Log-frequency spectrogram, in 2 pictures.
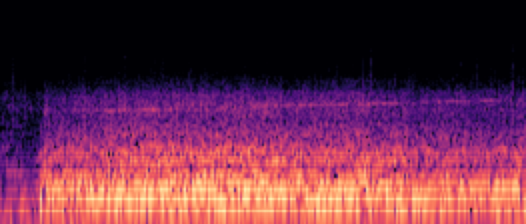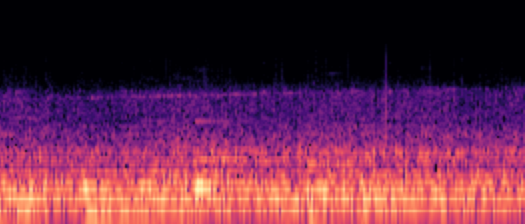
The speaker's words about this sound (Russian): А ракета пошла по рельсам.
